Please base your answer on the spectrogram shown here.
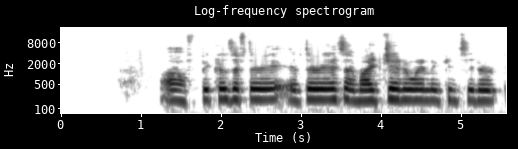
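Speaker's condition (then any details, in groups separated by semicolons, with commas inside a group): Quadriplegic cerebral palsy; uses one hand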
